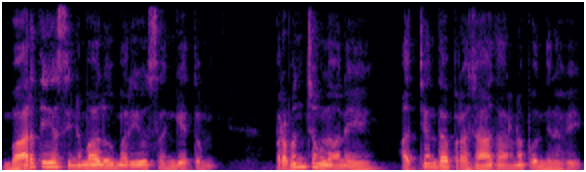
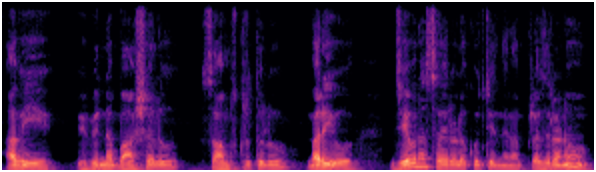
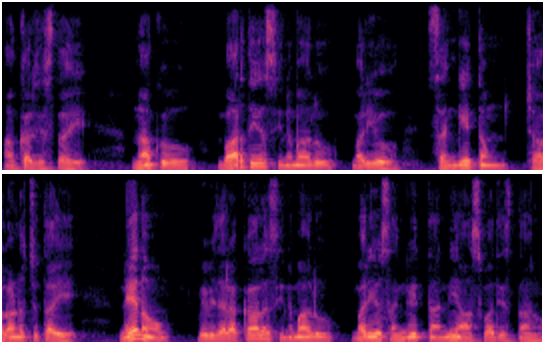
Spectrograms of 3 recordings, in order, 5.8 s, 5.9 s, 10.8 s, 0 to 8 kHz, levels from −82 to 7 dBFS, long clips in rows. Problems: none marked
